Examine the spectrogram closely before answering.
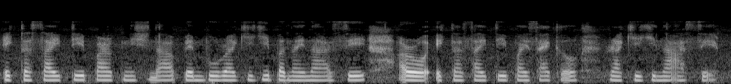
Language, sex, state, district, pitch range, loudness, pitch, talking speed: Nagamese, female, Nagaland, Dimapur, 190-200 Hz, -20 LUFS, 195 Hz, 170 wpm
